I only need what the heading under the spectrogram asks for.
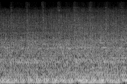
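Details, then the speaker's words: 1995 Toyota 80 Series Land Cruiser with 1FZ-FE engine after a helicoil repair and rebuild work; slightly lumpy idle, smoother than before, with a light tinny rattle from the exhaust over the low drone. Lumpiness possibly from old bad fuel. "The rattle you can hear is the exhaust, so forget that."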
